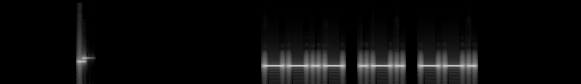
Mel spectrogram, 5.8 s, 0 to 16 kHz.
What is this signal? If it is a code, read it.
Morse code, heard as a keyed tone, about 20 wpm, 700 Hz. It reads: QRG
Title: Q-Codes with Spoken Meaning - 20wpm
